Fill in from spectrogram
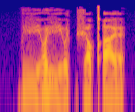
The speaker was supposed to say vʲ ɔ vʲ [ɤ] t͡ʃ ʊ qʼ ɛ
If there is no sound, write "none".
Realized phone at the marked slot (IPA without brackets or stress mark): o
